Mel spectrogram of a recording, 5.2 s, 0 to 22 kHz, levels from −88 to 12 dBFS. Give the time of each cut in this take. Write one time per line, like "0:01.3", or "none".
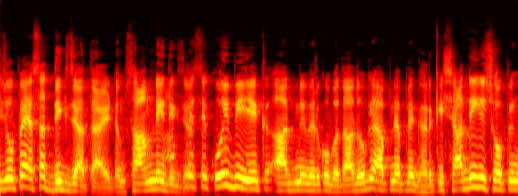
0:02.0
